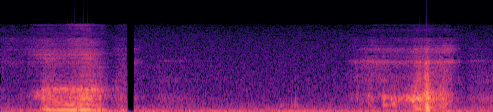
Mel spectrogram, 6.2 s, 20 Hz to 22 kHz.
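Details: Person snoring during sleep, recording dated 2025/02/09, SnoreLab snoring app linked: a low, buzzing snore, then a quieter snorting breath a few seconds later over faint room noise.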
